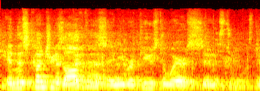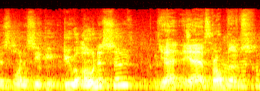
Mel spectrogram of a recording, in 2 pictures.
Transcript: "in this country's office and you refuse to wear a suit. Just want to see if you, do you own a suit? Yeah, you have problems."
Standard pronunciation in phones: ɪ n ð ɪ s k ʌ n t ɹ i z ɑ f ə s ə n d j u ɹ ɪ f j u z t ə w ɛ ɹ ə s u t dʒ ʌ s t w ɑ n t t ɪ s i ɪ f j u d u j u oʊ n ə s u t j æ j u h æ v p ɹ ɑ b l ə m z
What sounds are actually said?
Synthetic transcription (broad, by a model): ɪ n ð ɪ s k ʌ n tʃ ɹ i z ɑ f ə s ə n j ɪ ɹ ɪ f j u z t ə w ɛ ɹ ə s u t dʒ ʌ s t w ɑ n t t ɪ s i ɪ f j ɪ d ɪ oʊ n ə s u t j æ j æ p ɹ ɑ b l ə m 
